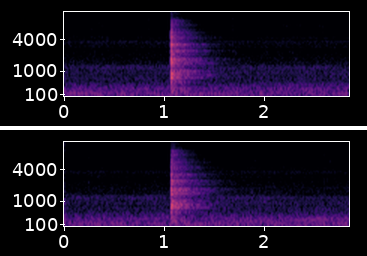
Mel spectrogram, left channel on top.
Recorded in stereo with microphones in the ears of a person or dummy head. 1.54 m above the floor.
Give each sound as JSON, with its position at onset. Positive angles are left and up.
{"t": 1.1, "sound": "tapping", "side_deg": 25, "distance_m": 0.5}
